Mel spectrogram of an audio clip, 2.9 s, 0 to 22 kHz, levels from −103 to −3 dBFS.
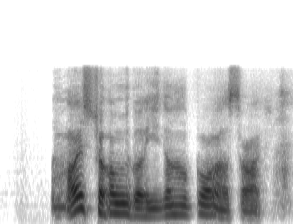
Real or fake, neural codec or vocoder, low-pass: fake; codec, 16 kHz, 0.5 kbps, FunCodec, trained on Chinese and English, 25 frames a second; 7.2 kHz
